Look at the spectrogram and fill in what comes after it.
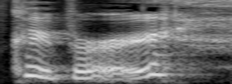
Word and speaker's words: Coorparoo: It's Cooperoo. Corporoo. – Cooperoo? – Yeah. – Have they misspelled it or is there an R? No, you've said it wrong. – It's spelled C-O-O-R-P-A-R-O-O and it's pronounced Cooperoo? – Yeah, Cooperoo, Coops.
